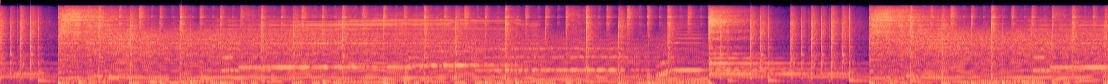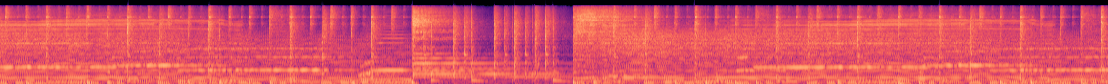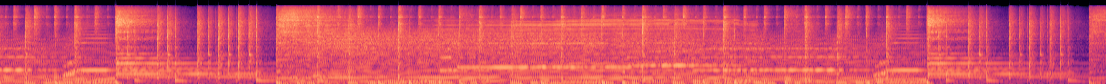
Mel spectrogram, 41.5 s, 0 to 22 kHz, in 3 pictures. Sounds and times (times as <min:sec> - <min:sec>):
Video game music: 0:10.8 - 0:18.4, 0:31.1 - 0:40.4.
